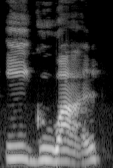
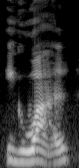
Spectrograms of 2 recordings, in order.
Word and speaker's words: igual: one of those diphthongs remember i indicated every vowel gets its own syllable unless you have two vowels one strong and one week side by side and then they marry and make their own sound so instead of e gual igual it's okay there's our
